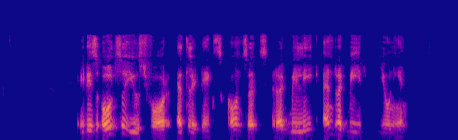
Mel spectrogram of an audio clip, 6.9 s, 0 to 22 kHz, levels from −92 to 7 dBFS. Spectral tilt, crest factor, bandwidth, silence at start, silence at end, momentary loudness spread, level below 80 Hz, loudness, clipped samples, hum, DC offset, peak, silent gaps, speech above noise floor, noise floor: -1 dB/octave; 22 dB; 8.2 kHz; 1.2 s; 0.8 s; 16 LU; -82 dBFS; -32 LUFS; under 0.1%; none; under 0.1%; -12 dBFS; none; over 59 dB; under -90 dBFS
